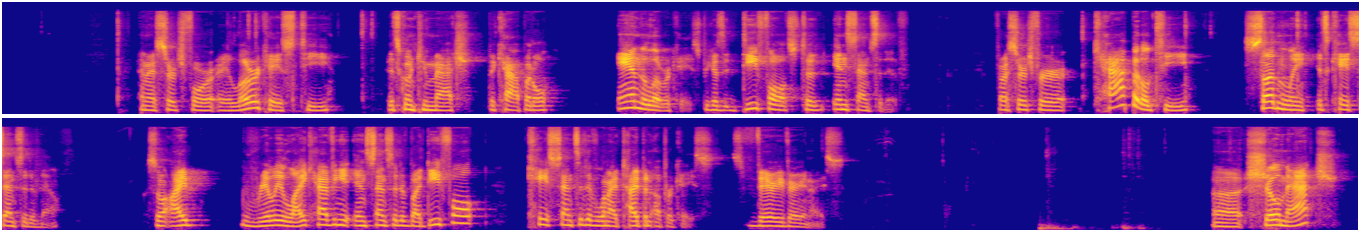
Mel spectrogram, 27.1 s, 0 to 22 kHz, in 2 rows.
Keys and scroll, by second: 0.0-3.8 typing, 3.8 Return, 10.6-12.7 typing, 13.0 Return, 22.2-27.1 typing.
